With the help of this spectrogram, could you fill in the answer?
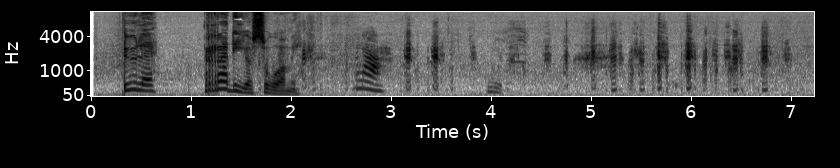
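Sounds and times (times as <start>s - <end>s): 
speech: 0.4s - 3.3s, 4.0s - 4.4s
tame ducks quacking: 1.9s - 7.2s.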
